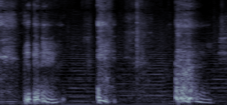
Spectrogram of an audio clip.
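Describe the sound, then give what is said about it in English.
Harsh coughing from a person choking after inhaling their own saliva. Three loud, rough bursts come in fits separated by short pauses. “I think I just inhaled my own spit and started choking on it.”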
